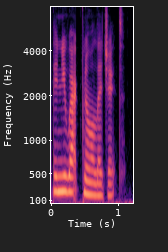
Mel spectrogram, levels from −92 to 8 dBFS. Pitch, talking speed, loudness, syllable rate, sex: 205 Hz, 195 wpm, -17 LUFS, 6.4 syllables/s, female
